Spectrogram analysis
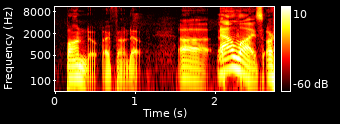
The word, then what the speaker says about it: Bandow: When you pronounce it correctly, it's Bandow, I found out.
